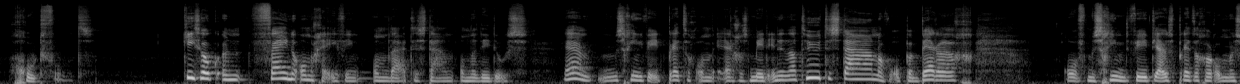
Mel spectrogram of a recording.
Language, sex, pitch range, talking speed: Dutch, female, 165-215 Hz, 195 wpm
